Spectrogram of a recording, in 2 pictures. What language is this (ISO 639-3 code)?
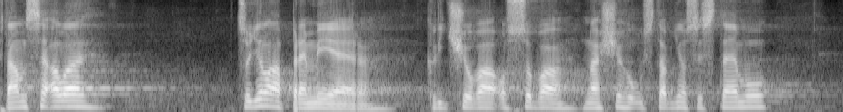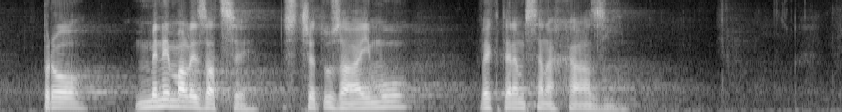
ces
